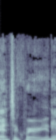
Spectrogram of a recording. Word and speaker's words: antiquarian: Yeah, antiquarian. – Antiquarian. – Yep. Okay. – Close. You accent on the wrong syllable.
